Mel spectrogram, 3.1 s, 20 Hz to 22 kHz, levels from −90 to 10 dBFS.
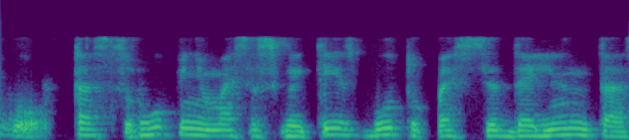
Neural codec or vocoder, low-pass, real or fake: none; 7.2 kHz; real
